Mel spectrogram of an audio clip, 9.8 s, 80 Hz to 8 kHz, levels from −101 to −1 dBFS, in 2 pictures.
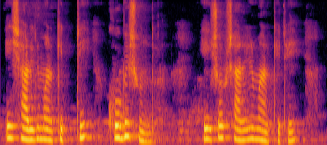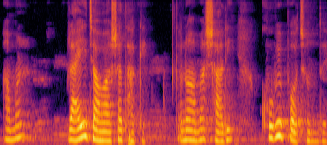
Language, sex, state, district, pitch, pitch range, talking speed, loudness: Bengali, female, West Bengal, North 24 Parganas, 205 Hz, 185-235 Hz, 130 wpm, -17 LUFS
